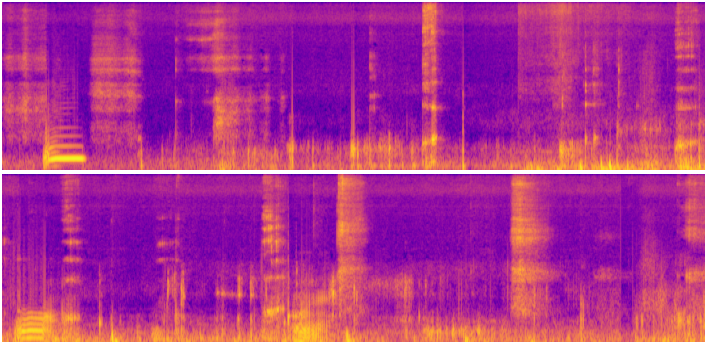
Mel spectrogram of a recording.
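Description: Repeated loud, low belches over steady background noise, fitting burping with bloating.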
